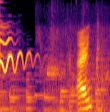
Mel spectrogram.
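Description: Cartoon-style comedy sound effect, a 'boing': a pitched tone that starts sharply, wobbles up and down about five times a second and dies away within the first second, over steady background music.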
